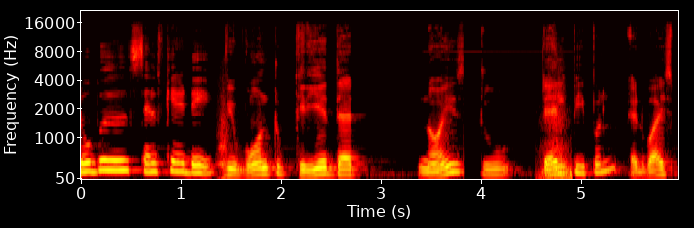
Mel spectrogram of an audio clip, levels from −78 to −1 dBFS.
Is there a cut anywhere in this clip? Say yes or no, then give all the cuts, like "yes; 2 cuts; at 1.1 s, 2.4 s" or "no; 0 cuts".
yes; 2 cuts; at 1.4 s, 3.8 s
